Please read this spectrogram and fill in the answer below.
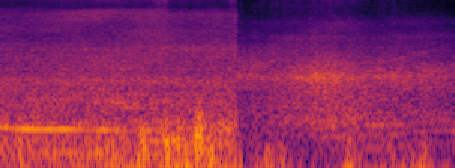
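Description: Road traffic: a motor vehicle's engine and tyre noise from the street, with a steady engine tone for the first two seconds. About two and a half seconds in, the sound cuts abruptly to a quieter, fading hiss.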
